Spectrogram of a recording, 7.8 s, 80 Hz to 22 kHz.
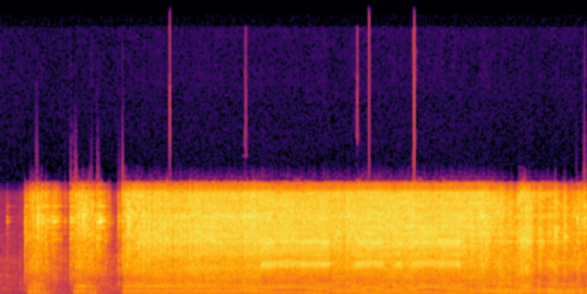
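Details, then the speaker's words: Poulan P3314 chainsaw after carburetor and fuel line repair, choke off: catches after false starts, then revs unevenly, surging and sagging; mixture screw needs another quarter turn adjustment. "needs to be turned off a little bit more let's go another quarter turn try it again"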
